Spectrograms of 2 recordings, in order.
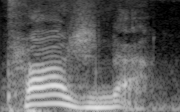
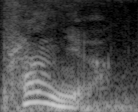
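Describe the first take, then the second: First: The middle consonant is a 'j' sound. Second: The middle consonant is an 'ny' sound. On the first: The speaker calls it wrong. "It's not prajna" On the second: The speaker calls it right. "it's pranya"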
